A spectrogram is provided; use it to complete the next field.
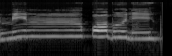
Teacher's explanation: نون ساکن کے بعد قوف حروف اخفا میں سے ہے تو ادھر اخفا کریں گے، آواز کو ناک میں چھپا کر پڑھیں گے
